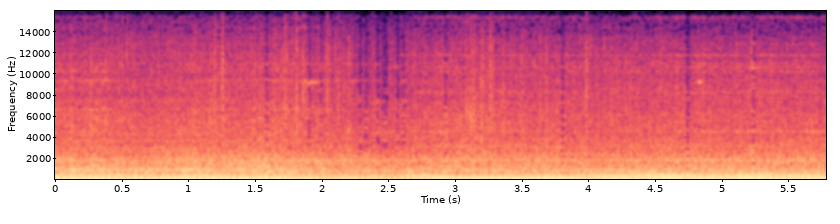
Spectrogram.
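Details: Toro SR4 mower single-cylinder engine after repair, oil drained from overfilled level to proper level: fast steady buzz, no misses or knocks; running normally.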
